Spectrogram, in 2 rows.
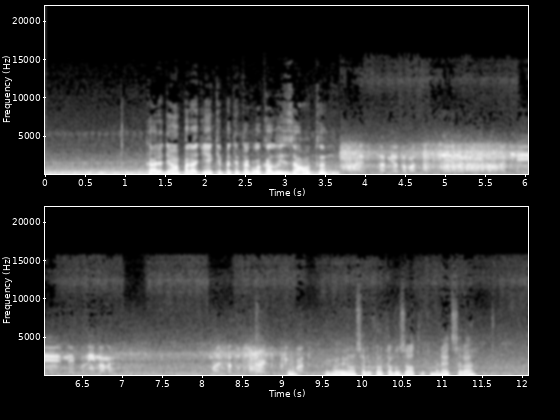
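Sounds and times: muffled speech over walkie-talkie: 0:03.7 - 0:07.3, 0:07.9 - 0:11.1
radio static hiss: 0:03.7 - 0:12.0.

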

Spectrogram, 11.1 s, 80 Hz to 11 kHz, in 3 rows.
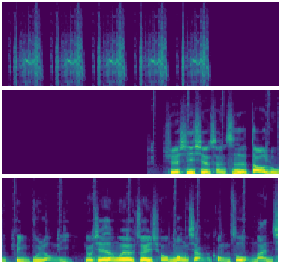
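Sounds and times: mechanical sound effect bursts: 0:00.1 - 0:02.8.

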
